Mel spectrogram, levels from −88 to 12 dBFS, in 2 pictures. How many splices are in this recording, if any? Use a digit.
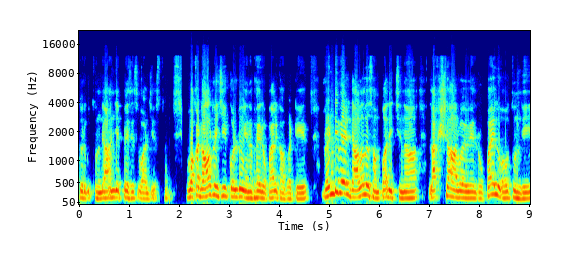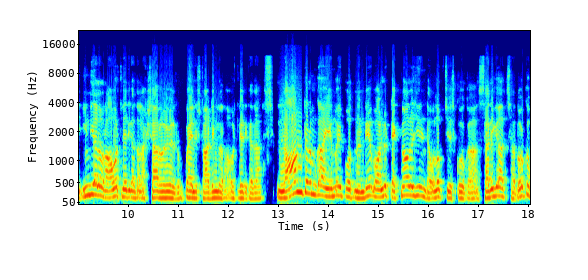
2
